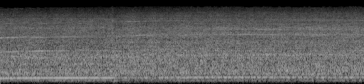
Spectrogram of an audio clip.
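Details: Electrolux Glider Z1820 vacuum after refurbishment, oiled and with the cleaned hose fitted. Steady, even motor whir with a smooth airflow hiss and no rattles or speed surges: it runs smoothly.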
